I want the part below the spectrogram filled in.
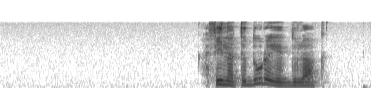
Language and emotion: Russian, angry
